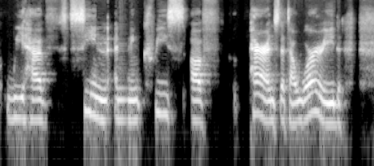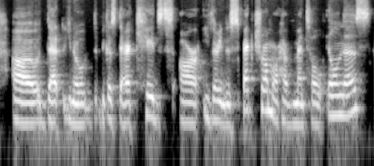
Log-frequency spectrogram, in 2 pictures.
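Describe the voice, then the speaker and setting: A woman's voice: fairly low pitch, a little mellow. A woman from Morocco, a therapist, speaking earnestly on an online panel, hesitant with many fillers. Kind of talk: panel talk on a video call. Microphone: video call.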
